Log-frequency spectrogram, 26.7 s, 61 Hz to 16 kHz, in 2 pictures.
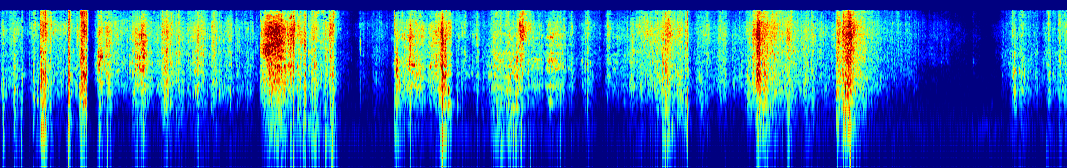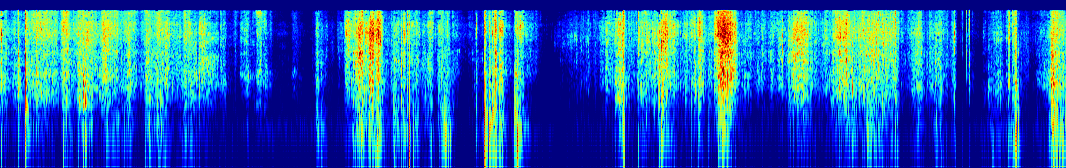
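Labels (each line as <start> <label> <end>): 0.1 Footsteps through the grass. 11.4
4.9 A man breathes heavily. 9.2
12.6 Tearing sounds. 26.7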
